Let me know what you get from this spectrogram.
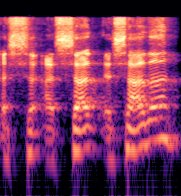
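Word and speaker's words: ESADE: You got your your MBA um is it Asada? Is that how you pronounce it?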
